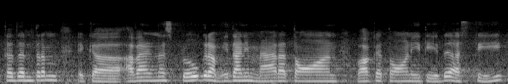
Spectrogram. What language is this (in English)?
Sanskrit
